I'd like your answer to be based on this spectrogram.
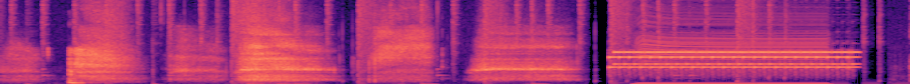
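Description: Mobile phone ringtone for an incoming call, a steady looping electronic melody that starts about two-thirds through and plays clearly and loudly for a few seconds, after a run of heavy breathing, gasps and sighs during exercise.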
